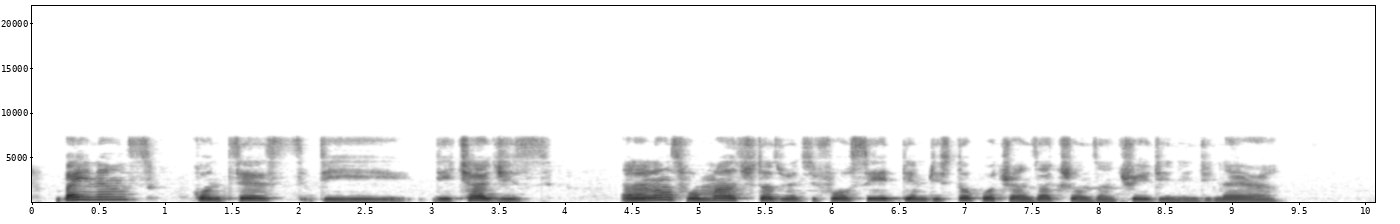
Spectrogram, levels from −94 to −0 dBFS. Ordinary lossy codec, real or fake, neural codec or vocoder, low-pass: none; real; none; 7.2 kHz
